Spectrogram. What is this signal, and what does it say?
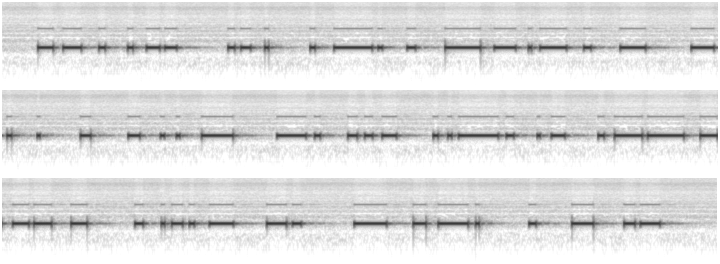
Beeps of irregular length, with room echo. There is no code.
